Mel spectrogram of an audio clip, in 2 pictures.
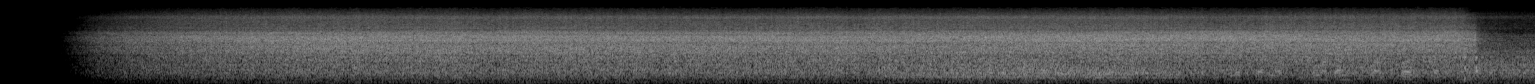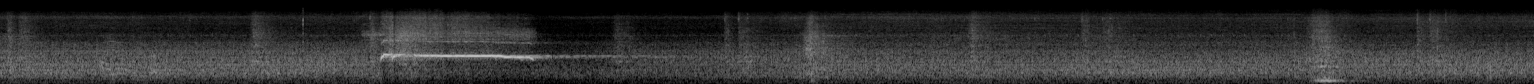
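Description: Hr1 steam locomotive releasing a loud, steady hiss of steam that stops abruptly about halfway through. About 19 seconds in, its steam whistle gives one short blast of about two seconds, then only faint background remains.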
